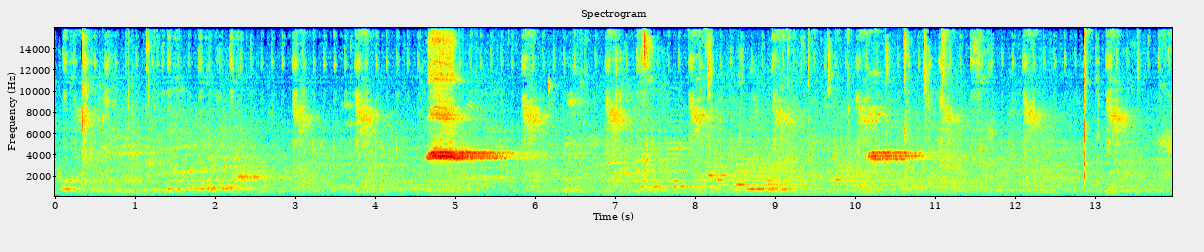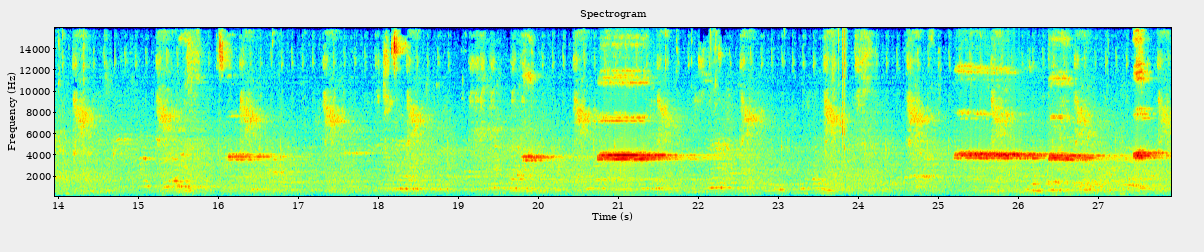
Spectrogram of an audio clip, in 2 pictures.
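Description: Athletic shoes squeaking on wrestling mats in a large gym hall: several short, high-pitched squeaks at irregular intervals, over faint voices.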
